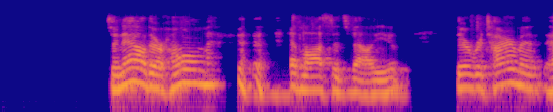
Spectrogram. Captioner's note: laugh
